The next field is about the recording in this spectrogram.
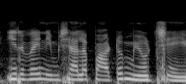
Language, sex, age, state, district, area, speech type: Telugu, female, 18-30, Telangana, Hyderabad, urban, read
